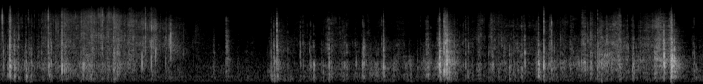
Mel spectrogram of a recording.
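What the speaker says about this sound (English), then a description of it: "A lot of opening, a lot of packing material." Foil wrappers and packing material for Yu-Gi-Oh Storm of Ragnarok card packs crinkle and tear close up, a steady busy rustle with sharper crackles and rips throughout and no voices.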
